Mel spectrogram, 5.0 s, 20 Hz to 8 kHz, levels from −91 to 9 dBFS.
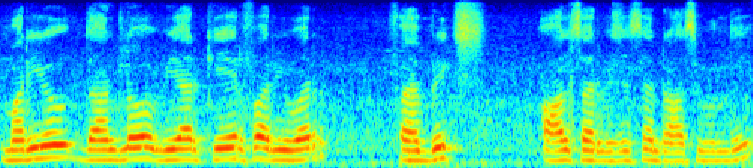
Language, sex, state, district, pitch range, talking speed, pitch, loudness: Telugu, male, Telangana, Mahabubabad, 170-190 Hz, 155 wpm, 175 Hz, -13 LUFS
